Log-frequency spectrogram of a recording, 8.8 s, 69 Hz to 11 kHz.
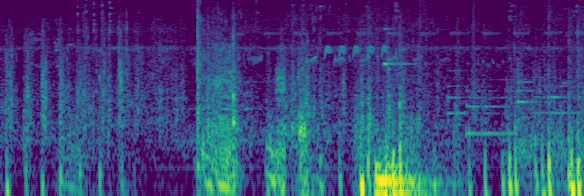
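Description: Horse hooves clip-clop in Red Dead Redemption 2 Online, with uneven walking beats under game music and ambience, a louder thud cluster midway and scattered steps toward the end.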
